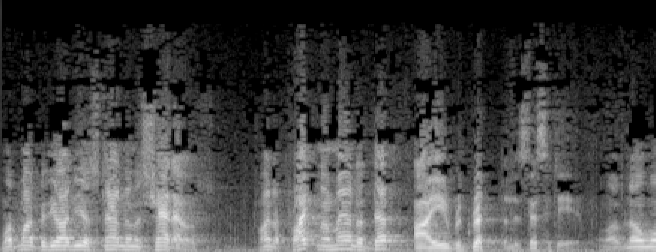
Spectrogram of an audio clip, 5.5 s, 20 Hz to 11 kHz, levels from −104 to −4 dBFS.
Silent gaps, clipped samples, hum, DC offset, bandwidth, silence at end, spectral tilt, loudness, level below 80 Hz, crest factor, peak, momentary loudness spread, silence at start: none; under 0.1%; none; under 0.1%; 8.6 kHz; 0 s; -6 dB/octave; -20 LUFS; -48 dBFS; 20 dB; -2 dBFS; 17 LU; 0 s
